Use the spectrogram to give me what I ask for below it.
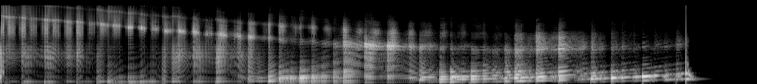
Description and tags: Pitch Rising 2
A pitch rising.
Rising, FX, Dance, Psytrance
